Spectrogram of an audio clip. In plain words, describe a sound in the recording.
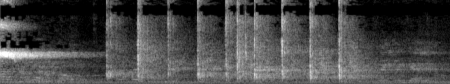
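A basketball bounces repeatedly on a hard floor in an echoing gym.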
